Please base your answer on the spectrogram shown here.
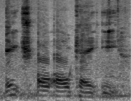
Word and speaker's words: Hooke: And these are by a company called Hooke, H-O-O-K-E. Well, that's how I pronounce it, Hooke.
